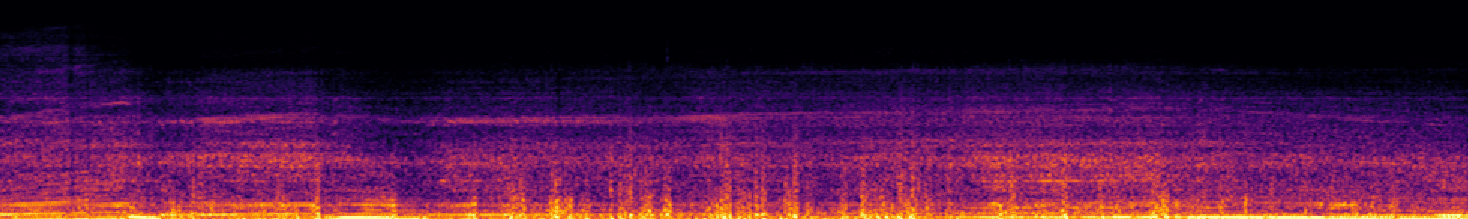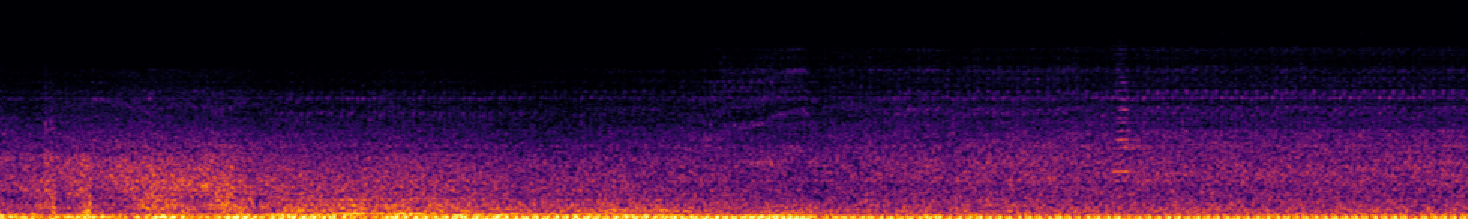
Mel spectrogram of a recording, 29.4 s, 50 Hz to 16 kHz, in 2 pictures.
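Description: Royal Enfield Interceptor 650's parallel-twin engine running under the rider, its note stepping up and down through gear changes, over steady wind and road noise. It eases off and settles near the end as the bike comes to a stop.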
